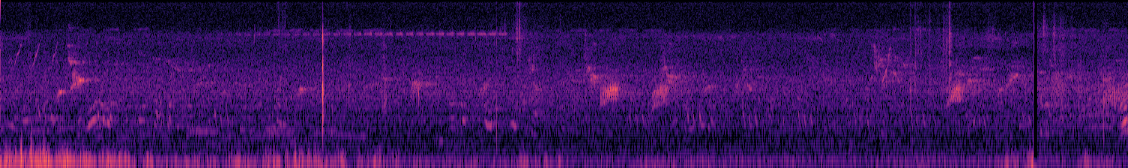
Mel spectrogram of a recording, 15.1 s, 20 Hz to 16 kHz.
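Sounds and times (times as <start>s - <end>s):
low rumble: 0.0s - 5.5s
birds chirping: 0.0s - 15.0s.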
